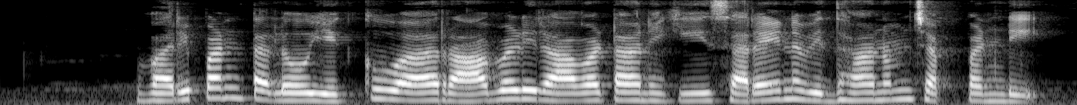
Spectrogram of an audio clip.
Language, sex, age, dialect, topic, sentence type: Telugu, female, 18-24, Utterandhra, agriculture, question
